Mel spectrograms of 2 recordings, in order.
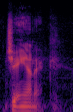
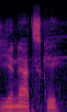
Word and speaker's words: Janecky: American way huh yeah Janik no it's yanetsky say again so some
